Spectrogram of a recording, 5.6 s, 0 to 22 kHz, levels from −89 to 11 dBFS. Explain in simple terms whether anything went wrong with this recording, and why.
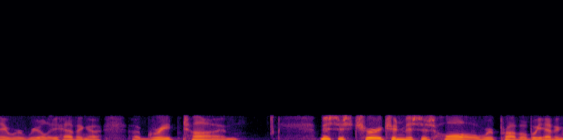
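Nothing went wrong: the speech passes through ordinary G.711 telephone coding, which keeps nothing above 3.8 kHz, so the narrow, phone-like sound is expected.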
